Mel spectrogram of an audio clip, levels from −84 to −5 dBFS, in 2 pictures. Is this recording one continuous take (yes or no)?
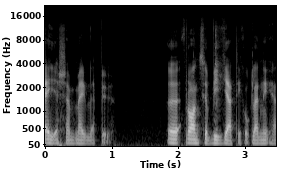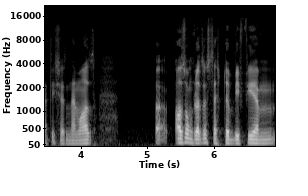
no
